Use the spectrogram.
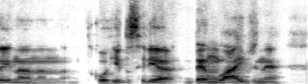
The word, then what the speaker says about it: Kdenlive: Mas pronunciando aí na corrido seria DenLive, né?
